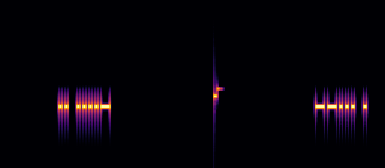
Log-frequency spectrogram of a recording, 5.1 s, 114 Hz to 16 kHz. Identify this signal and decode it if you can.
Morse code, heard as a keyed tone, about 30 wpm, 700 Hz. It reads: I4 7E
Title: Single-Letter Single-Number 30wpm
